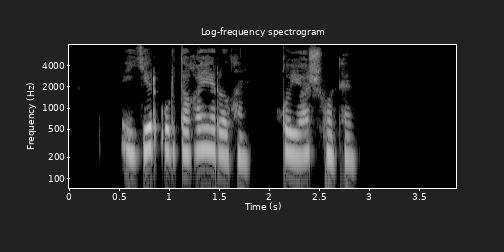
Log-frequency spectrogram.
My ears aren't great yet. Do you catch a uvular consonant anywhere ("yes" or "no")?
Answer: yes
